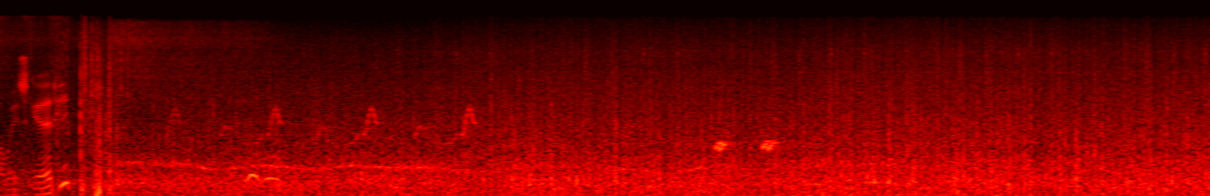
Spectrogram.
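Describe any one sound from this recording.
Wind rushes steadily past a glider.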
